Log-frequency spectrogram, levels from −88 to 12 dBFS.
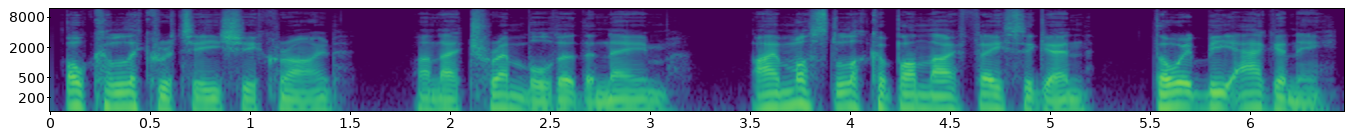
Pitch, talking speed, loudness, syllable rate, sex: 100 Hz, 195 wpm, -18 LUFS, 5.7 syllables/s, male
